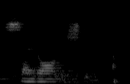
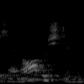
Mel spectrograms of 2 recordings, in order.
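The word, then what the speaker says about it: St. Augustine: of the city of saint augustine is spanglish rather than sand we have saint we spell it as if it was in english but we pronounce it as if it's in spanish okay and then we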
